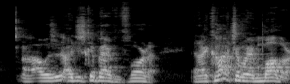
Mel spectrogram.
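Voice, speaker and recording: A man with a Boston accent talks very fast in a fairly high voice. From Massachusetts, Boston area. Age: 60s. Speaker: retired hockey player. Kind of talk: casual chat.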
